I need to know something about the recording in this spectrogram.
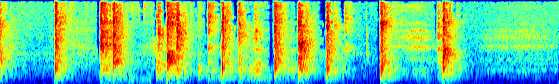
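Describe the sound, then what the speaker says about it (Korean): A short burst of scattered hand clapping from a small church congregation, about a dozen quick, uneven claps, fairly close and without voices. "위에서 한번 박수 한번 쳐줘"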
